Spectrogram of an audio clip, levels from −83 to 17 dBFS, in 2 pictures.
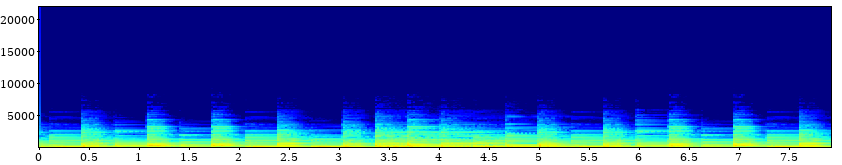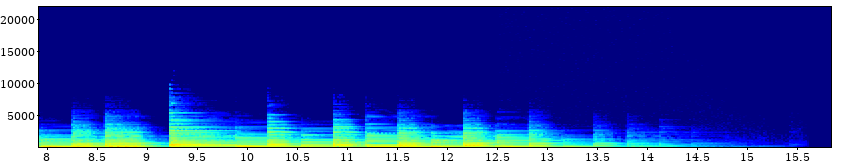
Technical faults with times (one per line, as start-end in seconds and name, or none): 12.50-15.84 truncation distortion on a fade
